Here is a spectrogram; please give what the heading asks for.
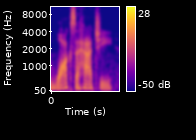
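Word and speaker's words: Waxahachie: Loving Tate dropping in with a pronunciation guide for us. They say Bernie is Bernie, Lockahhatchee is Waxahhatchee, New Bronvilles is New Bronvilles, Bernett is Bernett,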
